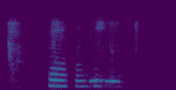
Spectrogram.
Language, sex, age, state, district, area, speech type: Hindi, female, 45-60, Uttar Pradesh, Ayodhya, rural, conversation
